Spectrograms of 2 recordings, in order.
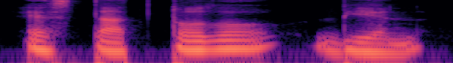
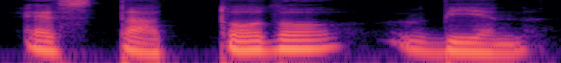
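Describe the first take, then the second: The two takes are said the same way.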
